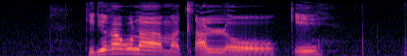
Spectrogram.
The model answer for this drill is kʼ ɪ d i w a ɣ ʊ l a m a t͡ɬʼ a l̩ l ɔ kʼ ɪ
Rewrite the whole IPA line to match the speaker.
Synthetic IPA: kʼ ɪ d i ɣ a ɣ ʊ l a m a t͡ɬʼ a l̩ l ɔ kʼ ɪ

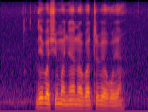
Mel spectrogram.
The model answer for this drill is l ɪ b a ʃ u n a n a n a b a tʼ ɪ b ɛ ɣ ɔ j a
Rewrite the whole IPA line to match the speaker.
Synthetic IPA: l ɪ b a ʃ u m a ɲ a n a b a tʼ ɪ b ɛ ɣ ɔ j a

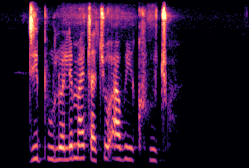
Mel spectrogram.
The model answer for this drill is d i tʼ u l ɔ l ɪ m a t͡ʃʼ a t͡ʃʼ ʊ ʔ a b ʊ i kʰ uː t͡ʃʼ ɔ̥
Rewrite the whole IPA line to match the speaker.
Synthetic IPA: d i pʼ u l ɔ l ɪ m a t͡ʃʼ a t͡ʃʼ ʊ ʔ a b ʊ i kʰ uː t͡ʃʼ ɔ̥

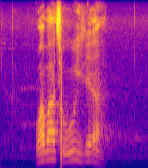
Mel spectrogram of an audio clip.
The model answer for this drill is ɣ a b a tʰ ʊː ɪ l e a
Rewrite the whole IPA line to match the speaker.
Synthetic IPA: w a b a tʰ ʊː i l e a

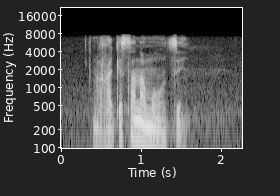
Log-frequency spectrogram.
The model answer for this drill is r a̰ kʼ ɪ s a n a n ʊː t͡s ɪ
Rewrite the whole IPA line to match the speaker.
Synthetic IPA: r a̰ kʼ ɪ s a n a m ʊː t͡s ɪ

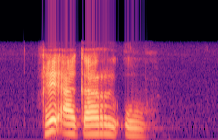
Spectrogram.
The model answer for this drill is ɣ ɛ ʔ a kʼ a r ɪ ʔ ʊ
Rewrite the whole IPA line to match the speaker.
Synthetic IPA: ɣ ɛ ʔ a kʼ a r ɪ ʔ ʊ

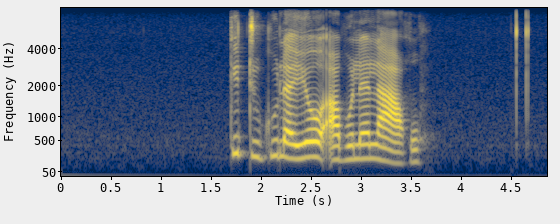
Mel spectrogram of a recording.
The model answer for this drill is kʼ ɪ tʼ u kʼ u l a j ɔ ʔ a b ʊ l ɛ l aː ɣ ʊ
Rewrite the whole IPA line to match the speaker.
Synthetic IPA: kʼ ɪ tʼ u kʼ u l a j o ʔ a b ʊ l ɛ l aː ɣ ʊ

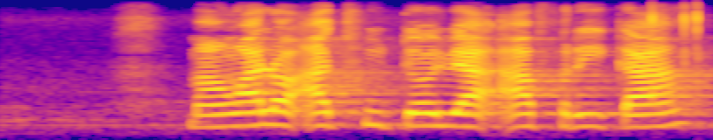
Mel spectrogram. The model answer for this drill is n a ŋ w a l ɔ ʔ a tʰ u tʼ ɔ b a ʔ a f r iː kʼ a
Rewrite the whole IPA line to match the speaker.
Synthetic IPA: m a ŋ w a l ɔ ʔ a tʰ u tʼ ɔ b a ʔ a f r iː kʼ a

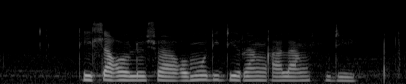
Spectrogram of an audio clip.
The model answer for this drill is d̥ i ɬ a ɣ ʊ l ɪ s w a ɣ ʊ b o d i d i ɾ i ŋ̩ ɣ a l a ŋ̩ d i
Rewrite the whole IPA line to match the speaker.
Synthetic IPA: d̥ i ɬ a ɣ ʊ l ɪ ʃ w a ɣ ʊ m o d i d i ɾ a ŋ̩ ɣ a l a ŋ̩ d i

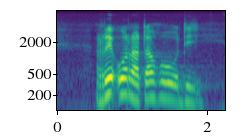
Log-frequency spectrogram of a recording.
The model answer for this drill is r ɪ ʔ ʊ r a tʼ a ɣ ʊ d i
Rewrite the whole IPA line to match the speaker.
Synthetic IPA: r ɪ ʔ ʊ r a tʼ a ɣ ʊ d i

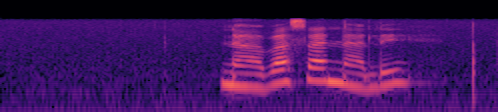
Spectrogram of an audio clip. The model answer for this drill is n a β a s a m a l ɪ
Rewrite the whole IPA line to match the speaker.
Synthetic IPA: n a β a s a n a l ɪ

